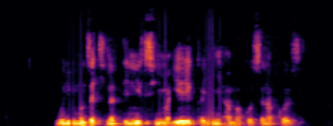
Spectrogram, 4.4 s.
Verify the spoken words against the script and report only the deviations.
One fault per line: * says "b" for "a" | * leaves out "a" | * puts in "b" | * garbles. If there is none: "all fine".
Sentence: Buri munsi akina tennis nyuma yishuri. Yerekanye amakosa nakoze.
* leaves out "yishuri"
